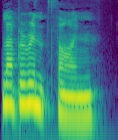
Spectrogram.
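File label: "labyrinthine", British English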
